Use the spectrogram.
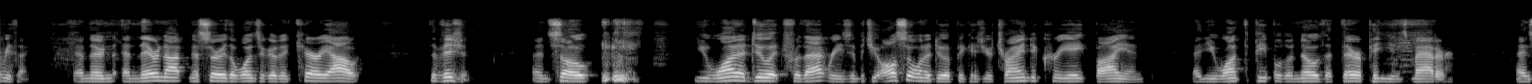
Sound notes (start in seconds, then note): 5.9 cough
